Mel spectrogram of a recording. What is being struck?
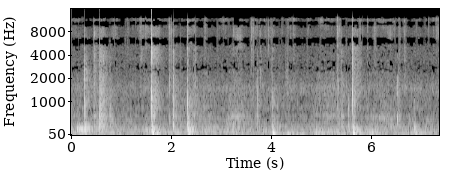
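Soap block.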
